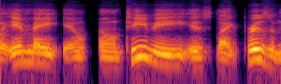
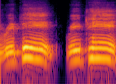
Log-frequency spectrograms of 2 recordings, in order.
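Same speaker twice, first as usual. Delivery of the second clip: mock screaming man's voice; 7 semitones higher, 4 dB louder than usual. Describing a man going around screaming, imitating a man screaming. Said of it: "the man going around screaming".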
